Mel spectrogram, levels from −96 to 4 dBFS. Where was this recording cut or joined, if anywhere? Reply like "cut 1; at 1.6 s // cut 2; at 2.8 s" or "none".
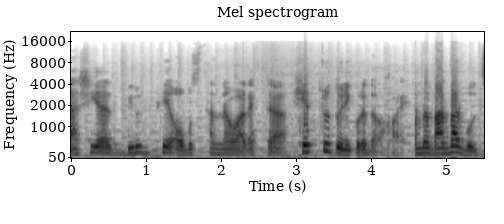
cut 1; at 4.6 s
